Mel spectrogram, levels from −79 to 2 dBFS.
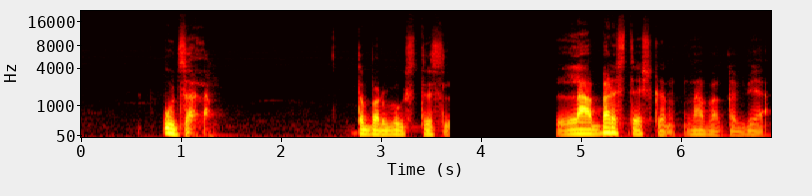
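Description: Throughout the recording, computer activity noise sits far beneath the speech, roughly 45 dB down: a faint buzzing made of pulses at around 100 per second. It comes from processor or peripheral load currents disturbing the ground shared with the audio circuitry, so it follows the machine's activity rather than the speech.

At 3.67 s the speech cuts to silence in mid-flow. This playback stall lasts about 1.08 s, until 4.76 s. The player likely ran short of buffered data or had its output thread blocked, and nothing reached the output until it recovered.

From 4.76 s to the end, the player catches up at higher speed. It resamples its backlog at 1.1 times normal rate to recover the lost time, so the speech sounds hurried and sits roughly one and a half semitones sharp for the rest of the clip.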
